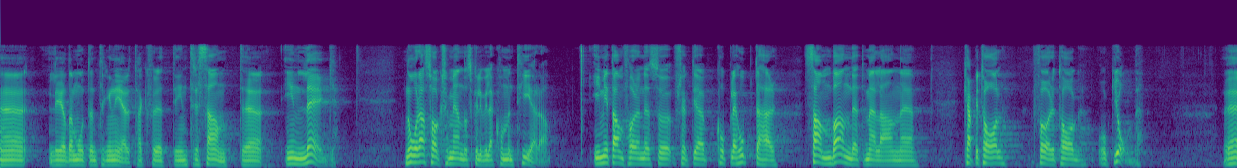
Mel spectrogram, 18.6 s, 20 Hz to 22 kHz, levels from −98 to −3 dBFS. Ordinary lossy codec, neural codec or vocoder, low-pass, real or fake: none; none; 7.2 kHz; real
